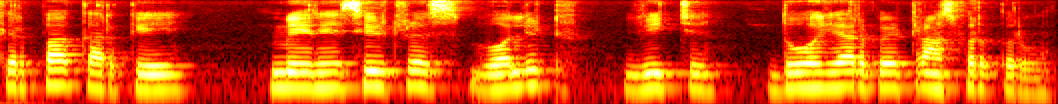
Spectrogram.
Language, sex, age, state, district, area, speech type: Punjabi, male, 30-45, Punjab, Rupnagar, rural, read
